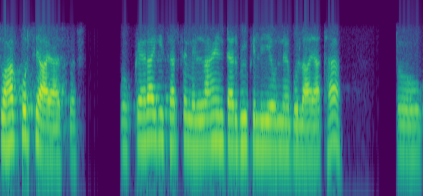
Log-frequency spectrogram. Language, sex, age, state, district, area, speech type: Hindi, male, 18-30, Madhya Pradesh, Hoshangabad, urban, conversation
